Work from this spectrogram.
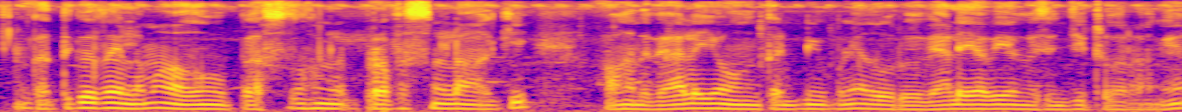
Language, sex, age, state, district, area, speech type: Tamil, male, 18-30, Tamil Nadu, Namakkal, rural, spontaneous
